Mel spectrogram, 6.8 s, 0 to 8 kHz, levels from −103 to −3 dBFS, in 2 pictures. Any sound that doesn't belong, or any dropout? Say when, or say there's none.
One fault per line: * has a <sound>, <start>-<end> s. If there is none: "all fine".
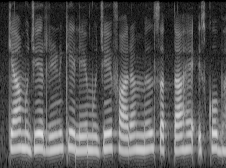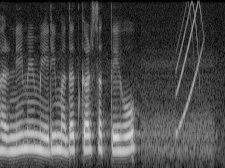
* has a chirp, 6.0-6.5 s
